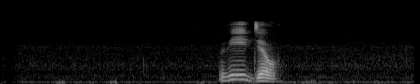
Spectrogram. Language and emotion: Russian, neutral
